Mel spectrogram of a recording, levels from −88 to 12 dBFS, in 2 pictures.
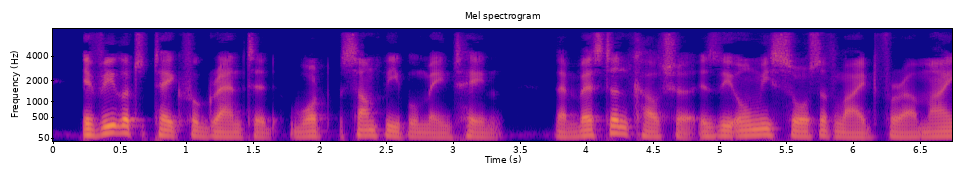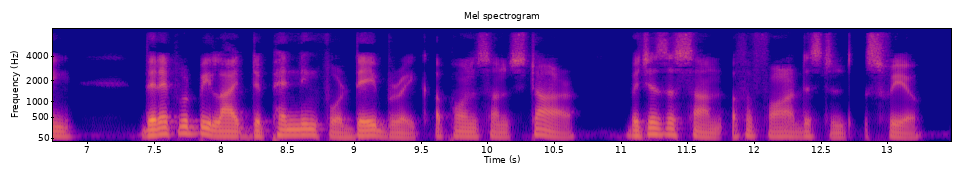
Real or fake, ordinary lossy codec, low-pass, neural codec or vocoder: fake; MP3, 48 kbps; 7.2 kHz; codec, 24 kHz, 0.9 kbps, WavTokenizer, large speech release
